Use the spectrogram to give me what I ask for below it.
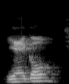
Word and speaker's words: Jagel: And then my last name is Yagel, spelled like bagel, but with a J instead of a B. So, how many times have you said that? – And it's pronounced like bagel with a yay. – That's great, man. – And you're on J-A-G-E-L.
